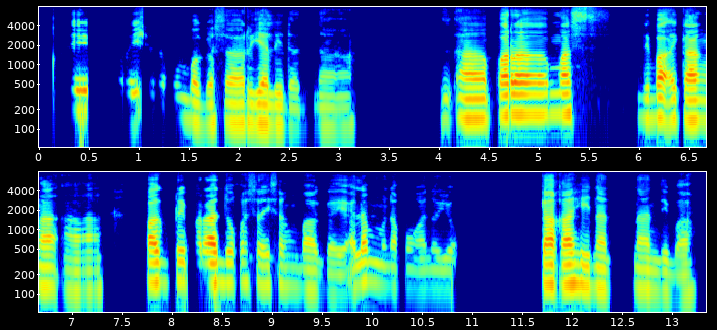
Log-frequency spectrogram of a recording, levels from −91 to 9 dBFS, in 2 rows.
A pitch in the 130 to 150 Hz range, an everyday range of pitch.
Yes: medium, 140 Hz; average, 4.7 semitones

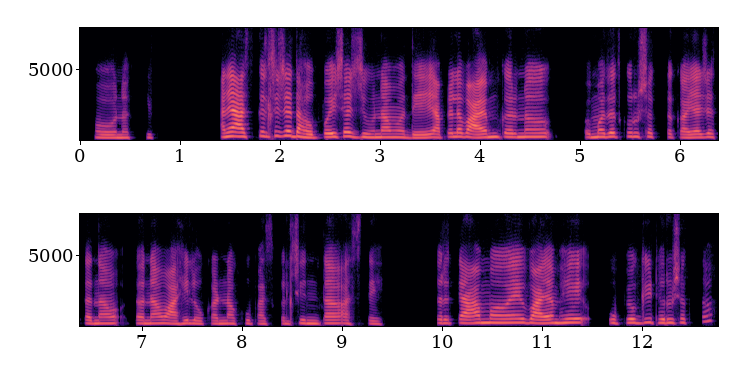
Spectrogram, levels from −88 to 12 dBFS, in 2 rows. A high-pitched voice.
Yes: high, 235 Hz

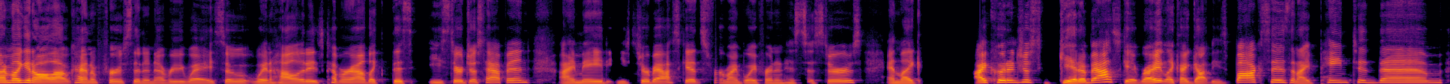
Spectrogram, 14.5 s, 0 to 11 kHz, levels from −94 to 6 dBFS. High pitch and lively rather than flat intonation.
No: high, 210 Hz; average, 3.5 semitones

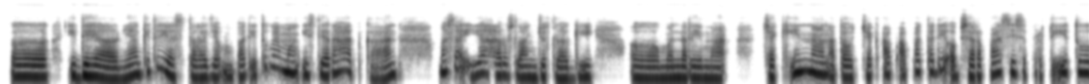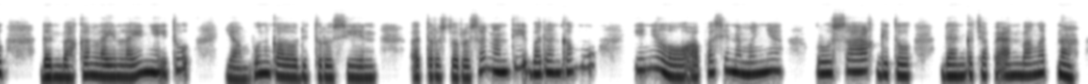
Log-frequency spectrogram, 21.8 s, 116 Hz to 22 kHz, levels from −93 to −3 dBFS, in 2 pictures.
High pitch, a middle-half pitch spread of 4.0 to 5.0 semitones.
Yes: high, 205 Hz; average, 4.5 semitones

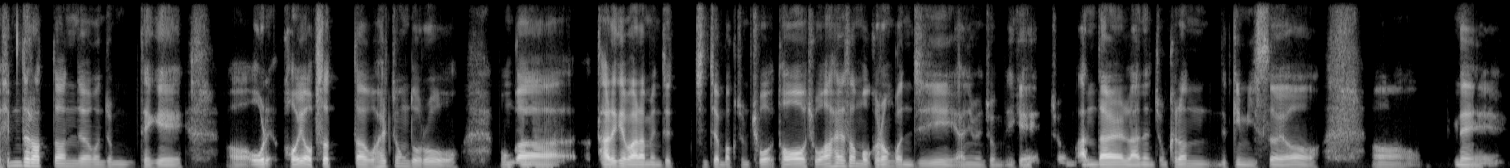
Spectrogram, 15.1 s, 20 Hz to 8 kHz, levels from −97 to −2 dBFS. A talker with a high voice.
No: low, 105 Hz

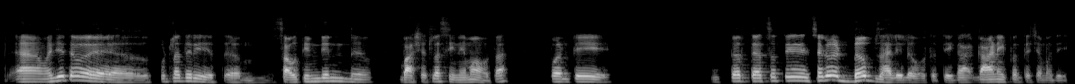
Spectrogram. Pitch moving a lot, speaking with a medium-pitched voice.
No: wide, 6.0 semitones; low, 130 Hz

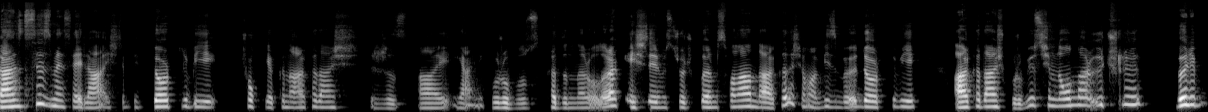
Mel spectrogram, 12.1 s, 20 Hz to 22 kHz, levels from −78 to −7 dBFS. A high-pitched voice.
Yes: high, 200 Hz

